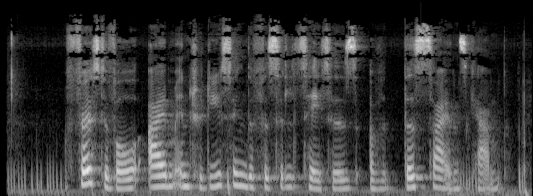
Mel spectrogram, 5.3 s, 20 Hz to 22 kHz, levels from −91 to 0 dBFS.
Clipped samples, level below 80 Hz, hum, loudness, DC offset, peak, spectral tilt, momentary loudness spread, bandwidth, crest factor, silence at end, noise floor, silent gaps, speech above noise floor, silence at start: under 0.1%; -54 dBFS; none; -16 LUFS; under 0.1%; 0 dBFS; -2 dB/octave; 17 LU; 16 kHz; 20 dB; 0.05 s; -43 dBFS; none; 23 dB; 0.55 s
